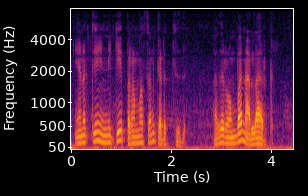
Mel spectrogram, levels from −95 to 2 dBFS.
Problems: none marked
